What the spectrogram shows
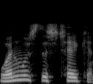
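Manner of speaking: discreet, low-key, private, confidential tone. As Desric, standing next to Illy, speaking to Aaron in a hushed tone. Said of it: "but in a more hushed tone".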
